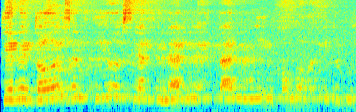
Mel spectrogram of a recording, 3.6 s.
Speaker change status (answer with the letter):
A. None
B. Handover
B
